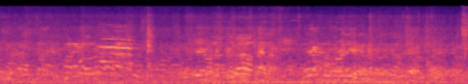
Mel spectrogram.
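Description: Batter sizzles and crackles in hot oil.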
